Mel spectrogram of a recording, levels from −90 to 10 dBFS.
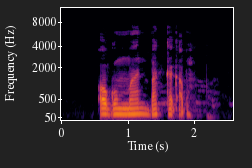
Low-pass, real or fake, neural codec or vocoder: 7.2 kHz; fake; codec, 16 kHz, 16 kbps, FreqCodec, larger model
